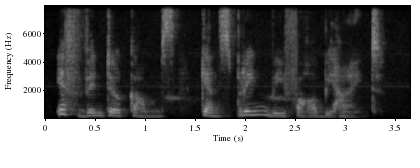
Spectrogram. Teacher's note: Unstressed, stressed, unstressed, stressed. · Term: iambic meter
